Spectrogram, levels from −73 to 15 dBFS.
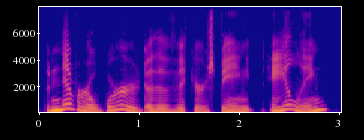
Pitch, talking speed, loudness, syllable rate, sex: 235 Hz, 180 wpm, -17 LUFS, 4.5 syllables/s, female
